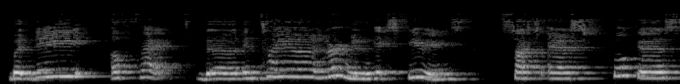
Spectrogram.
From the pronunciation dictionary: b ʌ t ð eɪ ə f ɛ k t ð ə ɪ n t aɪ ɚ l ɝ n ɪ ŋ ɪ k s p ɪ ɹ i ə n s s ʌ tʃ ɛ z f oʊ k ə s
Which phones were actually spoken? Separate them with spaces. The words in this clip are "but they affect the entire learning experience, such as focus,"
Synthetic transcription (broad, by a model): b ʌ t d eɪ ə f ɛ k t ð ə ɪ n t aɪ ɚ l ɝ n ɪ ŋ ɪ k s p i ɹ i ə n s s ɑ tʃ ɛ s f oʊ k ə s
